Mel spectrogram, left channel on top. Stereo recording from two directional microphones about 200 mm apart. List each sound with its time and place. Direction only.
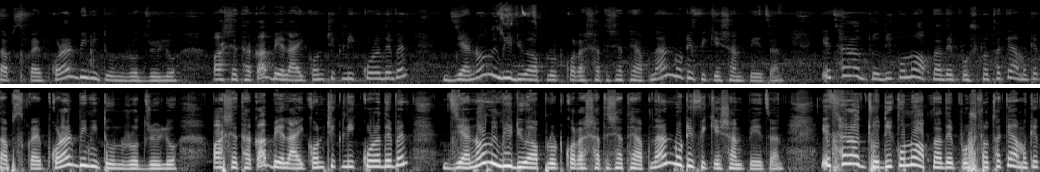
0.0 s a woman's voice: 45° right (ahead or behind)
